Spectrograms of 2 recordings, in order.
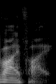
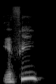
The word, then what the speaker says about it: iFi: to him and say, what's the pronunciation? Is it iffy? Because it looks like iffy. But then, yeah, iFi.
